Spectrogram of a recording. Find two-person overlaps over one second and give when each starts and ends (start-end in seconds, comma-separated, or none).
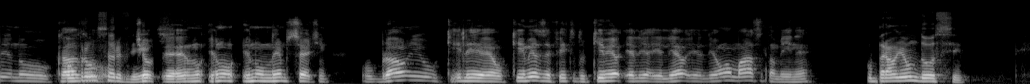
0.6-1.8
